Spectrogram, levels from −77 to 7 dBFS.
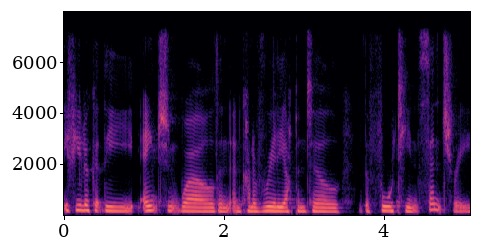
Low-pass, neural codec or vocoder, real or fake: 7.2 kHz; none; real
